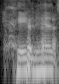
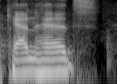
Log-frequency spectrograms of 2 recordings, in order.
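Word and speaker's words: Cadenhead's: So you can pronounce it Cadenheads or Cadenheads.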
